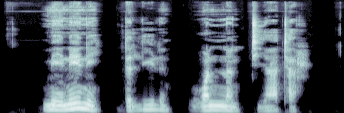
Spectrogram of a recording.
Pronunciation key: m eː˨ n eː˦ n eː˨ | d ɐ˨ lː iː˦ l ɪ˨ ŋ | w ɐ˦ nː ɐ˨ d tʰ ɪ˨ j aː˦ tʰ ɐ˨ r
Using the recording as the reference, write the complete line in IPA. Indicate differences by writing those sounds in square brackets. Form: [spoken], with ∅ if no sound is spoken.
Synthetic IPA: m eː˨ n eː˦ n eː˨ | d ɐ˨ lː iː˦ l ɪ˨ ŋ | w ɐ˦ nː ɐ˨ [n] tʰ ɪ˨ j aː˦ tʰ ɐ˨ r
